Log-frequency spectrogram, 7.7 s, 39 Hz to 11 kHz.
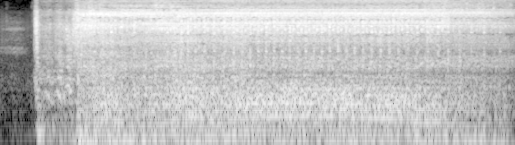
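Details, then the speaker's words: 1972 Barth motorhome petrol engine, first run in 15 years, electric fuel pump, new fuel filter and clamps: short crank, catches, runs rough and uneven at fast idle; owner suspects the fuel hose isn't supplying enough fuel. "this fuel hose is so weird too this thing probably does not push enough fuel in here"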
